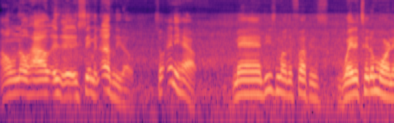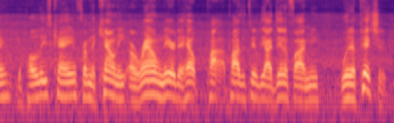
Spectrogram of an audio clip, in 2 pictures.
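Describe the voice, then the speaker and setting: A young man with a mid-range, fairly bright voice tells a long story to his viewers at a moderate pace. Cussing in street slang, he rambles and keeps restarting and repeating himself, with a little hiss or hum audible.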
